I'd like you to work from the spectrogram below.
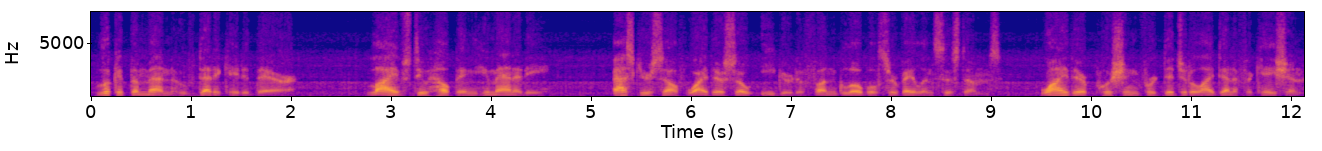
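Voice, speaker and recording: A man's voice: deep voice, a little hiss or hum, poor audio. A man playing a frightened scholar who leaves a grave, ominous final warning in a scripted analog horror recording. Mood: urgent warning. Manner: grave, ominous, urgent, deliberate phrasing.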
